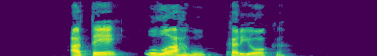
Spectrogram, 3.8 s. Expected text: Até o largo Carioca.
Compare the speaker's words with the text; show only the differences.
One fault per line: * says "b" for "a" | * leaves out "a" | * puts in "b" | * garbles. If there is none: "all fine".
all fine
